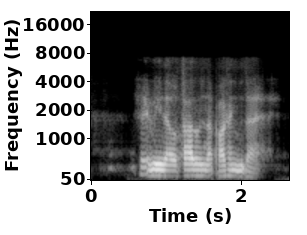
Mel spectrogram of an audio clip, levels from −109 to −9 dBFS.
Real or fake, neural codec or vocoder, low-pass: fake; codec, 16 kHz in and 24 kHz out, 0.4 kbps, LongCat-Audio-Codec, four codebook decoder; 7.2 kHz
